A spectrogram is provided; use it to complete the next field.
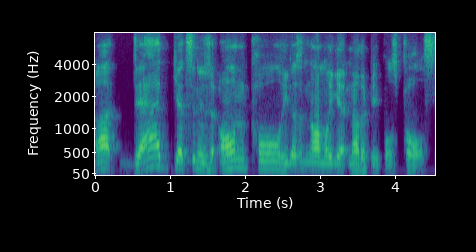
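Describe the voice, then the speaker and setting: With a Boston accent, a man speaks at a moderate pace. His fairly high voice has a dark, mellow tone and ordinary pitch variation. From Massachusetts, Boston area. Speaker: author. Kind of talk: casual chat.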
